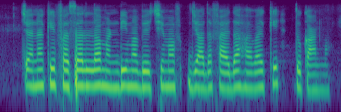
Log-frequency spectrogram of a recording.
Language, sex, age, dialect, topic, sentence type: Chhattisgarhi, female, 51-55, Western/Budati/Khatahi, agriculture, question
